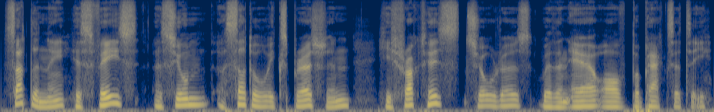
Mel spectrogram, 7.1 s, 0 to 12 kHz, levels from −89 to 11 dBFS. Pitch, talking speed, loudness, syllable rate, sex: 130 Hz, 135 wpm, -19 LUFS, 4.3 syllables/s, male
